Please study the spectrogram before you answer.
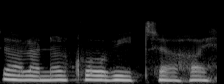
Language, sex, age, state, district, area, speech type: Bengali, female, 45-60, West Bengal, Dakshin Dinajpur, urban, spontaneous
